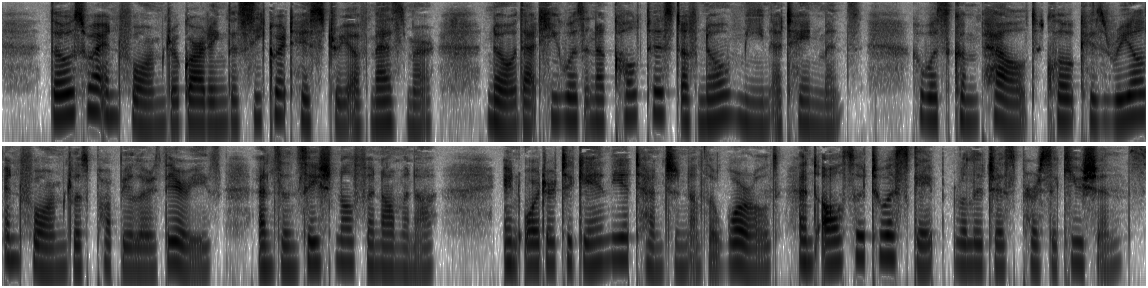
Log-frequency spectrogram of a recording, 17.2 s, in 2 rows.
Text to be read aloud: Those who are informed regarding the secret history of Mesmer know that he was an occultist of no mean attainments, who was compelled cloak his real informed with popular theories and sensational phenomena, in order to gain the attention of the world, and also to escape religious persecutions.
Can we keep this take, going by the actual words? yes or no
yes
